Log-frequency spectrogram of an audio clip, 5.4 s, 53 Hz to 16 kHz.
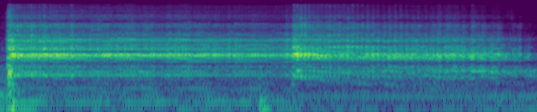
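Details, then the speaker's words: Electro Freeze ice cream machine beater drive motor run with belts removed: loud steady mid-pitched howl on each spin-up fading on rundown, internal parts hitting as it spins; faulty motor itself. "That's a bad motor. Wah, wah, wah. Here's the thing. Cost on this motor is probably 800 bucks."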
